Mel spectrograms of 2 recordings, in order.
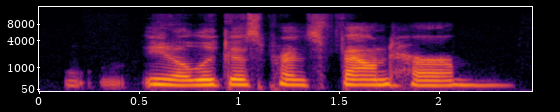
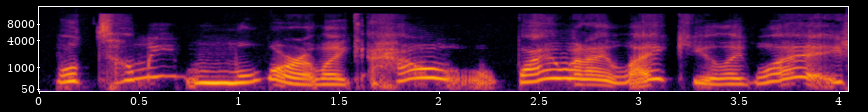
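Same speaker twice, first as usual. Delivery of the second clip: questioning him, pitched up and slowed; quizzical higher voice; 7 semitones higher than usual. Retold or imitated. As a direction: ask it doubtfully, higher. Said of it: "Blanca keeps telling him".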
